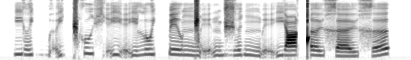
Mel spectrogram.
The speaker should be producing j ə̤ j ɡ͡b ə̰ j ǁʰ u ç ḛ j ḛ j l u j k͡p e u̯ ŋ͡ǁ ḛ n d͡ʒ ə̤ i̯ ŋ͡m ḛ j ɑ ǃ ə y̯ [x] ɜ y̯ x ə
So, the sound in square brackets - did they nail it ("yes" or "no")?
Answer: yes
